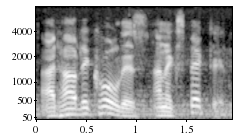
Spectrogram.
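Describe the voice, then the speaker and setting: A man's voice: medium pitch, sing-song, normal speed, close to an everyday voice. An actor playing a cool, wry, suave male secret agent in a vintage radio drama, dry and unruffled in manner. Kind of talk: 1940s-50s American radio acting. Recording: dull vintage radio recording.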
